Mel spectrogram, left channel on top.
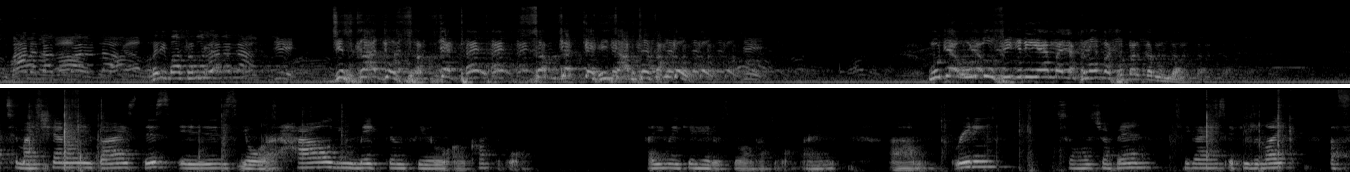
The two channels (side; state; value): both; different; correlation 0.01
